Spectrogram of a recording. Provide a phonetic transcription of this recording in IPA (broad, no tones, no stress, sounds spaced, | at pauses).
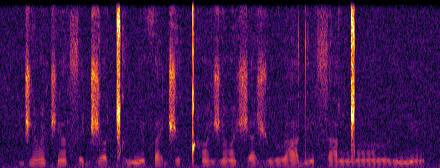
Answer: d͡ʒ ɑ̃ t͡ʃ ã s ɘ d͡ʒ ɐ ɡ͡ǁ ə nʲ ɑ̃ θ a d͡ʒ ɘ ǃʰ ɑ̃ ʒ ɑ̃ ʃ a ʒ ʉ ɹ a dʲ ɐ̃ s a ŋ͡ǁ ɑ̃ ɹ ʉ nʲ ɛ̃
